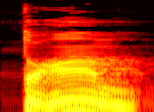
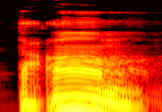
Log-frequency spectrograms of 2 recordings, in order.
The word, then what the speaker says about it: طعام: غور سے سنیے، طاہر۔ تیسرا لفظ ہے طعام۔ یہ غلط تلفظ ہے۔ درست تلفظ ہے طعام۔ دوبارہ سنیے، طعام۔ بچوں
